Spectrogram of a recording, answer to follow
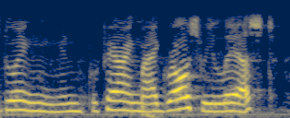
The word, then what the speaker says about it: Liszt: Say, I'm going to the grocer to see how he's doing in preparing my grocery list. List, Of course, that's spelled L-I-S-T, and the composer is L-I-S-Z-T.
